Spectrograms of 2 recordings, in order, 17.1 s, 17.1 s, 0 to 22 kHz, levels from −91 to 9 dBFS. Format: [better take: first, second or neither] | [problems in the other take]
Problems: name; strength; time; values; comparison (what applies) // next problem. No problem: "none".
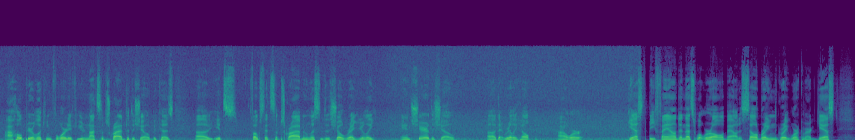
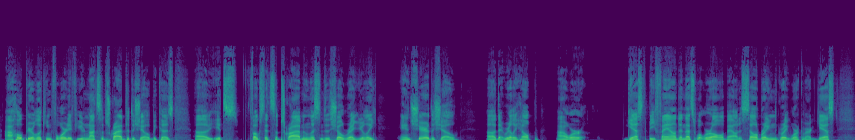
second | hiss; noticeable; until 13 s; 20 dB below the speech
